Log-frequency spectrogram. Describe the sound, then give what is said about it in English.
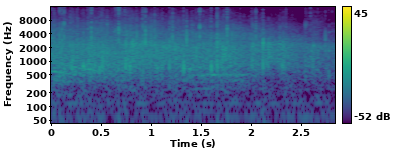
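An audience claps hands together in praise to God on a Pentecost Sunday morning, a sustained, dense burst of many overlapping sharp claps forming a steady crackling wash at an even loudness for about three seconds, with no voices. “Somebody put your hands together this morning and give God a hand clap of praise.”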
